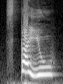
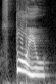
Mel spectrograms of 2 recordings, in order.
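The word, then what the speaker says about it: стою: Ya stayu, ya stayu, this is stayat and the stress is on you, while ya stoyu, this is stoich, stoich is to cost, and if you look at both these forms, you will find the spelling is same. The only difference is the stress. Here the stress is placed on U and here on O.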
